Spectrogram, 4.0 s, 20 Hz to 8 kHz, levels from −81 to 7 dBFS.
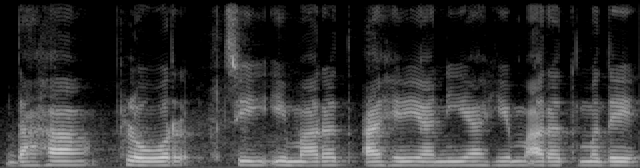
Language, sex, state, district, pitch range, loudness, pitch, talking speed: Marathi, female, Maharashtra, Gondia, 175-180 Hz, -19 LUFS, 175 Hz, 135 wpm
